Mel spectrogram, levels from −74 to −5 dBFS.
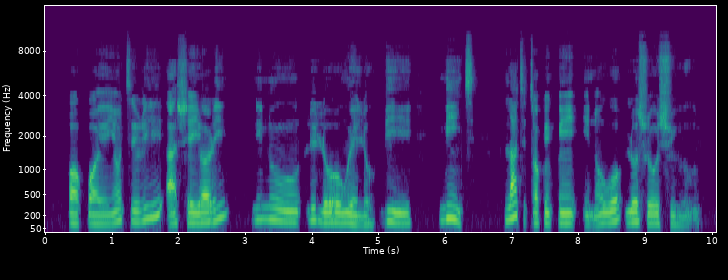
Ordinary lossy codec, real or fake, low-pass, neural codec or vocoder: MP3, 64 kbps; fake; 10.8 kHz; vocoder, 24 kHz, 100 mel bands, Vocos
